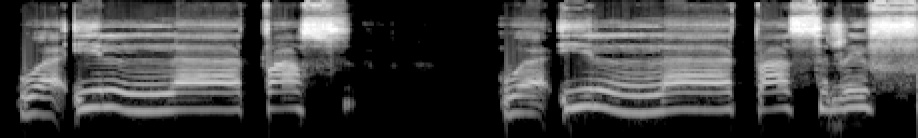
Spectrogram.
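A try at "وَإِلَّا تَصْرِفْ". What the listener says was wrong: Tebalkan lagi. Yang ini kurang tebal. Soalnya yang awal bagus, yang ini kurang tebal. Wa illa tasrif ya. Jadi PR-nya short sukun nanti di beberapa keadaan kurang tebal ya.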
